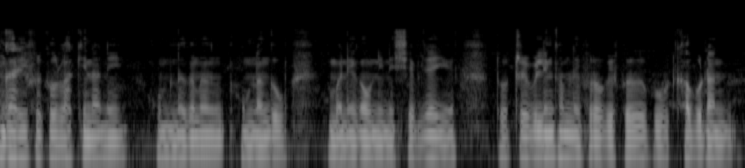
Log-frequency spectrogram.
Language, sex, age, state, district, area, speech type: Bodo, male, 18-30, Assam, Udalguri, urban, spontaneous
